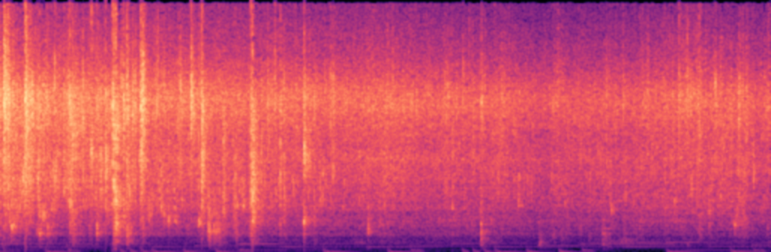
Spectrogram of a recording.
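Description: Potato wedges sizzling and crackling in hot mustard oil in a kadhai, loudest at first and easing off. A wooden spatula stirs and turns them.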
